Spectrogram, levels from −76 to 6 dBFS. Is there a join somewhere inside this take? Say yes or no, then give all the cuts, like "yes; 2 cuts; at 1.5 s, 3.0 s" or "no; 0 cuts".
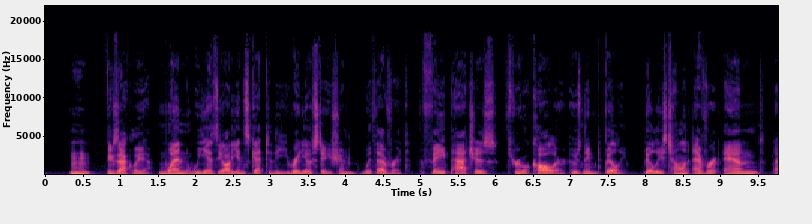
yes; 2 cuts; at 1.5 s, 7.9 s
